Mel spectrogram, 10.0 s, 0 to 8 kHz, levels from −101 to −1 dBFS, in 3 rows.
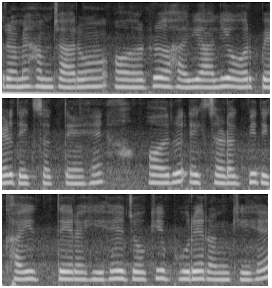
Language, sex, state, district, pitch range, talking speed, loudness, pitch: Hindi, female, Goa, North and South Goa, 230-255 Hz, 150 wpm, -28 LUFS, 245 Hz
